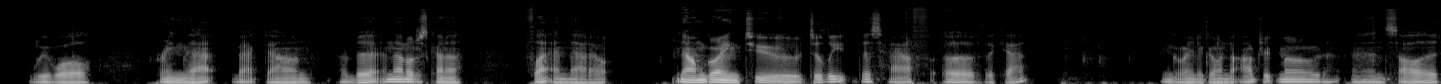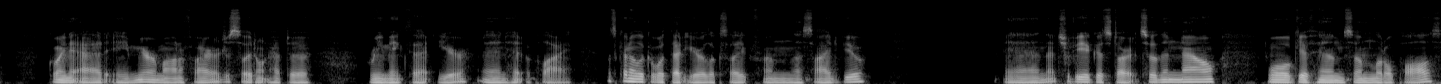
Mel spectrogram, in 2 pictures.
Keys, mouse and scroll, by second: 0.2 g, 5.2 a, 5.6-6.5 shift+middle drag, 6.5 z, 7.7 b, 9.0 x, 10.6-10.9 shift+middle drag, 10.9 Tab, 11.8-12.1 shift+middle drag, 12.1 z, 13.5 shift+middle click, 14.4 click, 14.7-16.9 drag, 16.9-19.0 shift+middle drag, 19.0 click, 19.5-25.0 middle drag, 25.0 KP_1, 26.0-27.0 shift+middle drag, 27.0 a, 27.5-28.8 middle drag.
